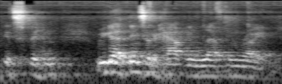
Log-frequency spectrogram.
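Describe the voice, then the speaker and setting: Audible room echo and noticeable background noise surround a man who speaks very fast. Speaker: committee member giving update. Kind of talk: meeting presentation. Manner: loud.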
